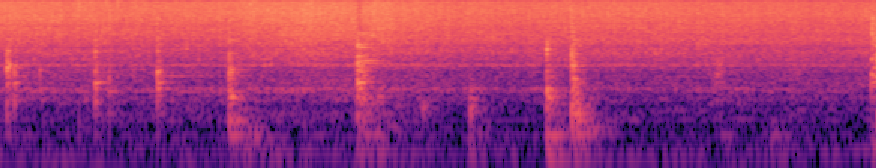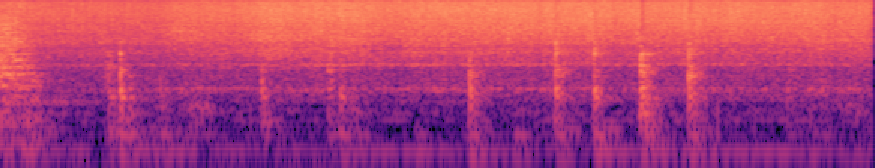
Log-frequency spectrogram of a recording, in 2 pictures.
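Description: Diced red peppers, onions and garlic sizzling in oil in a stainless-steel pot, with a wooden spoon scraping and knocking against the pot as they are stirred. At the start the peppers are scraped in from a metal bowl with the spoon.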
